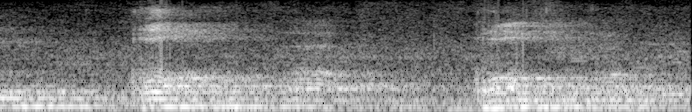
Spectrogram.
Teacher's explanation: Jadi dia ada sifatnya takrir. Takrir itu pengulangan ro. Ro ujung lidah ditempelkan kepada langit-langit atas.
